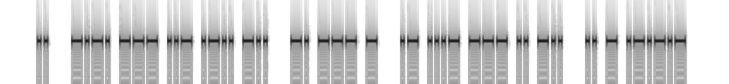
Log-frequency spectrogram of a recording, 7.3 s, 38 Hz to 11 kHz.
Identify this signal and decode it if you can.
Morse code, heard as a keyed tone, about 36 wpm, 690 Hz. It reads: I COULD NOT AVOID IT.
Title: Sentences from Top 1000 Words - Review Part 6 - 35wpm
